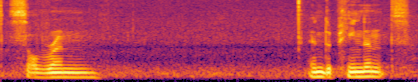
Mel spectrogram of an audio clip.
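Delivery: hushed, unhurried prayer voice; gentle spoken prayer, mostly hushed; soft prayer. Acted. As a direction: pray softly over the congregation. Pastor leads a quiet prayer.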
